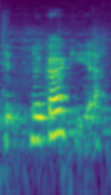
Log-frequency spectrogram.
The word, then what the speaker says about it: hypnagogia: derived from the title hypnagogia and you pronounce it hypnagogia ah well i've been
